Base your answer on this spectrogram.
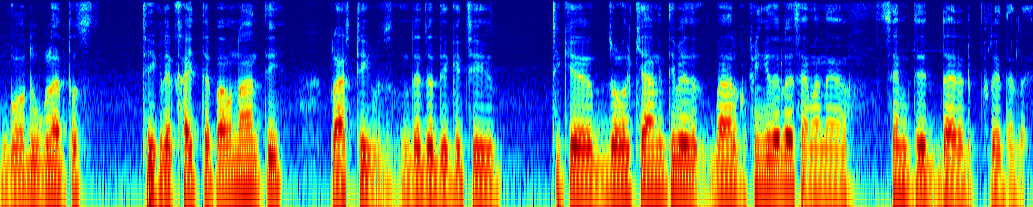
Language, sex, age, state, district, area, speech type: Odia, male, 45-60, Odisha, Balasore, rural, spontaneous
